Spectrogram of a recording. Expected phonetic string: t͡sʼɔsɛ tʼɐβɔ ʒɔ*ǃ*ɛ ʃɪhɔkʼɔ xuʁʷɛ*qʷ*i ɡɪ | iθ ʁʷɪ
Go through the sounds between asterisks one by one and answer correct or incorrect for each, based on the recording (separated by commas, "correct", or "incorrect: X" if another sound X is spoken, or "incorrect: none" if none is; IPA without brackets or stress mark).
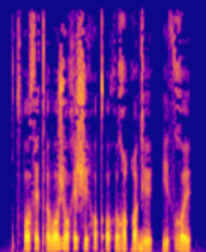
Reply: incorrect: x, correct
